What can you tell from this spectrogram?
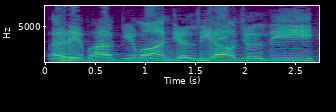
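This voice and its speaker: A woman's voice: sits high, gravelly, sharp tone, heavily acted. A woman voicing an old village father-in-law who drawls his words. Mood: excited. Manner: drawling and slow. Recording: faint music underneath.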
